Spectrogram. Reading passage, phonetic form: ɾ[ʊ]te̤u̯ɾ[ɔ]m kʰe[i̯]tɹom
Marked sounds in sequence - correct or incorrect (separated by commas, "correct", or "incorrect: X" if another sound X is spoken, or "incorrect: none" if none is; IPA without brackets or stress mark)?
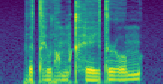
incorrect: ə, incorrect: ɔ̤, correct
